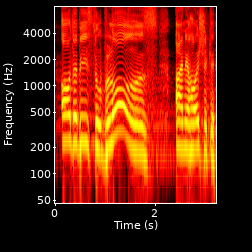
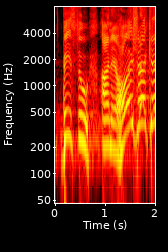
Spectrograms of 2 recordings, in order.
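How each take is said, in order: First: Slow, bloß hit loud and drawn out, falling after; mock the small locust by leaning on bloß; stress on bloß. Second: Said in the usual way. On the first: Shown as a demonstration. (bloß stark betont, langsam, fallend)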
